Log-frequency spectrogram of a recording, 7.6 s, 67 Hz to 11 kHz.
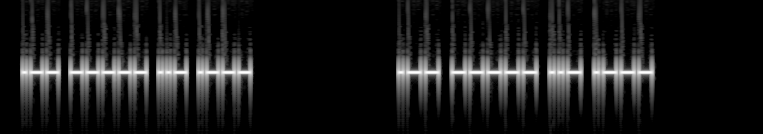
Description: Morse code, heard as a keyed tone, about 29 wpm, 700 Hz. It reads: W0UJ W0UJ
